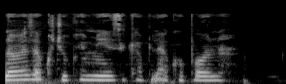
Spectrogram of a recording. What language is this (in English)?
Swahili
